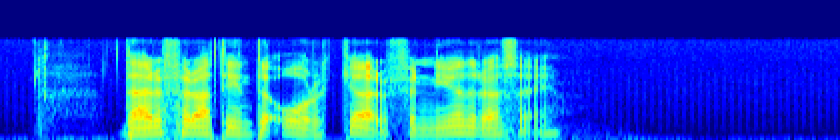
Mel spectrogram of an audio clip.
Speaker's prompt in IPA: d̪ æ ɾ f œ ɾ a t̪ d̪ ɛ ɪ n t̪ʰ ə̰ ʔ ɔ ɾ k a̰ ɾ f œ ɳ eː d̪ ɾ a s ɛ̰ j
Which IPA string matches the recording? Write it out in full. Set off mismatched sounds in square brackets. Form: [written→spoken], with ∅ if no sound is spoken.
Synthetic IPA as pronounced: d̪ æ ɾ f œ ɾ a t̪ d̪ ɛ ɪ n [t̪ʰ→t̪] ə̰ ʔ ɔ ɾ k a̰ ɾ f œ ɳ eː d̪ ɾ a s ɛ̰ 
